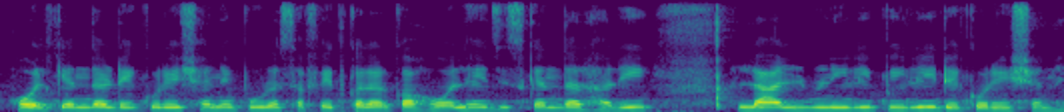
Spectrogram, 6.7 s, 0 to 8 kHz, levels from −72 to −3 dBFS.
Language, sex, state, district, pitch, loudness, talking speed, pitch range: Hindi, female, Bihar, Gopalganj, 190 Hz, -20 LUFS, 170 wpm, 185-195 Hz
